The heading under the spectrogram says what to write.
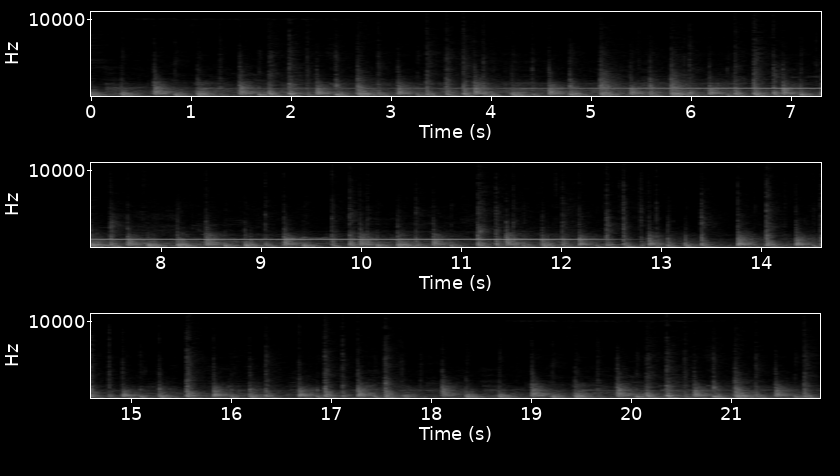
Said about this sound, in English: a quick video that she talks about of a Ghanaian, a West African post office, right? And how in the work that they do, they incorporate rhythm. This is really cool. Just listen to it. Listen to what this guy does as he's like stamping these letters.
